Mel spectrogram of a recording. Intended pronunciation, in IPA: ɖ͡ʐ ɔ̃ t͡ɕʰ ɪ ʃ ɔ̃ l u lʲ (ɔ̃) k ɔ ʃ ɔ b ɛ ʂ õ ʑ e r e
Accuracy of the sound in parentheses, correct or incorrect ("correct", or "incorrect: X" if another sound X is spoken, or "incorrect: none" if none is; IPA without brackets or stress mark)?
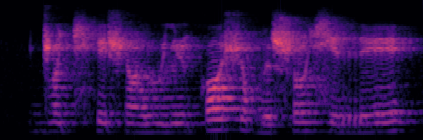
incorrect: õ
